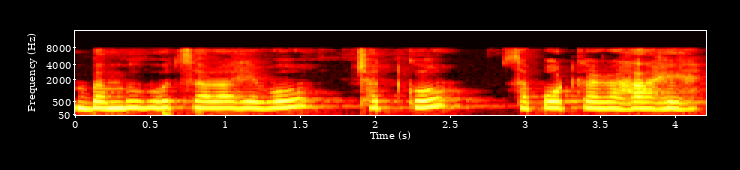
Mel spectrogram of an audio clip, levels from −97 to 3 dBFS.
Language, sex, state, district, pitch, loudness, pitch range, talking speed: Hindi, female, Arunachal Pradesh, Papum Pare, 260 Hz, -18 LUFS, 250-275 Hz, 155 wpm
